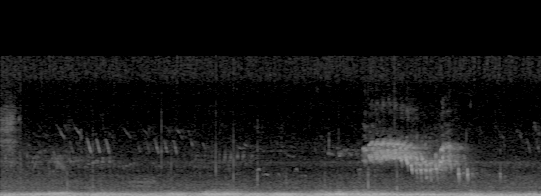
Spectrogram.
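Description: Songbirds calling: a few quick high chirps about a second in, then a louder falling, warbling phrase just after the middle, over a steady low outdoor rumble.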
